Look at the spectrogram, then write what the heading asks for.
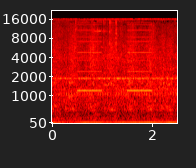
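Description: A large truck idles with a low, steady engine rumble while its reversing alarm sounds a high, sustained beeping tone, fairly loud.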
